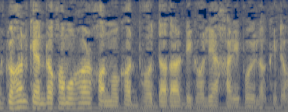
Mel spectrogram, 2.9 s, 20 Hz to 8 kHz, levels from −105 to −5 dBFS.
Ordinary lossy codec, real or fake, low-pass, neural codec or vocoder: none; real; none; none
